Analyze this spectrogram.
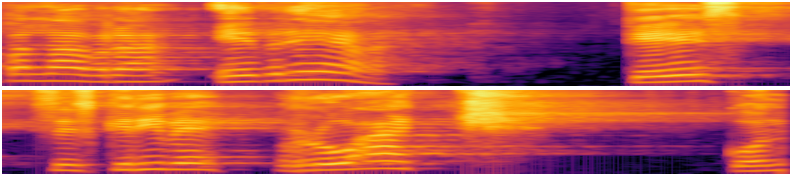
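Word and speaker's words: רוּחַ: Aquí se usa otra palabra hebrea, que se escribe ruach, con R de Raúl, A-C-H, se pronuncia ruach. Por ejemplo, cuando hablamos del Espíritu Santo, el Espíritu Santo es ruach, el kadosh.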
